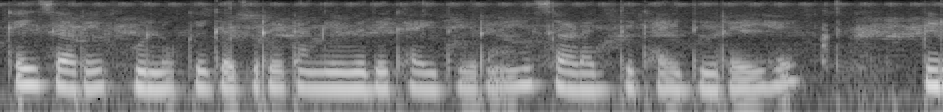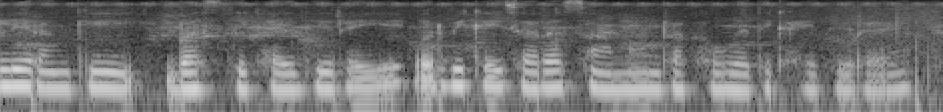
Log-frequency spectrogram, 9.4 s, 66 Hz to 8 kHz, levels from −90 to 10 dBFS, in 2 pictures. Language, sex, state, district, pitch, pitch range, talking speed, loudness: Hindi, female, Bihar, Darbhanga, 185 Hz, 180-195 Hz, 225 wpm, -18 LUFS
